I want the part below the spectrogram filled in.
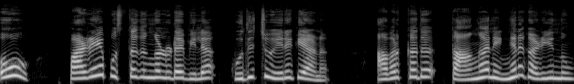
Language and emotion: Malayalam, surprised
